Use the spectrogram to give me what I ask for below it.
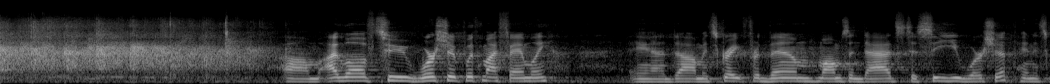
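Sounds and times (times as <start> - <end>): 
church congregation applauding during worship to welcome children: 0.0 - 3.0
speech: 2.8 - 5.6, 6.3 - 10.4.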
